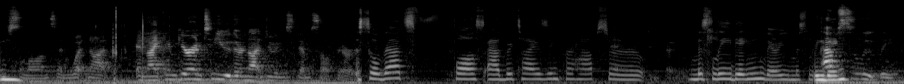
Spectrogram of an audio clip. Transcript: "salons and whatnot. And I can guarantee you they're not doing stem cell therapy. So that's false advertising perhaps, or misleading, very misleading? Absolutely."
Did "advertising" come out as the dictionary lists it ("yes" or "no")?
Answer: yes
